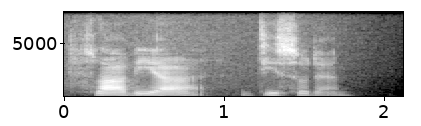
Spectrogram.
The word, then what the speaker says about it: Flavia Dzodan: By Flavia Dzodan. – Great pronunciation of her name.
